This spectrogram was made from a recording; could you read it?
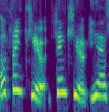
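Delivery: speaking through a smile. Thanking the other speaker for praising his work, in a smiling voice. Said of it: "I can hear the smile in your voice".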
